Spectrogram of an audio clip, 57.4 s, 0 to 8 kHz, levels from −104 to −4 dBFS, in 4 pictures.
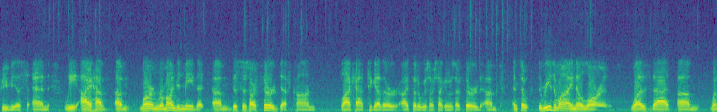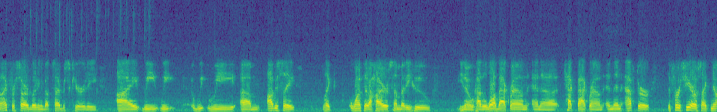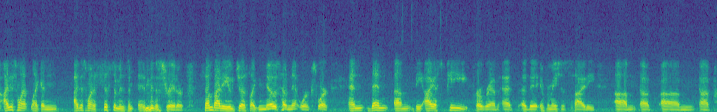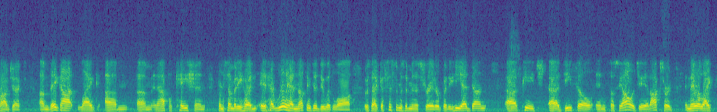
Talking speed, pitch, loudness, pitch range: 165 wpm, 125 Hz, -15 LUFS, 115-140 Hz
